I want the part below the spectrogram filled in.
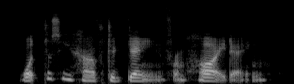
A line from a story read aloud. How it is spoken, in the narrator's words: Kin asked tightly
